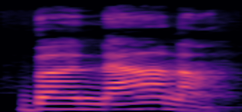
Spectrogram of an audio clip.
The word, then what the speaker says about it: banana: is louder and longer the correct way to say this is banana banana so which syllable is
